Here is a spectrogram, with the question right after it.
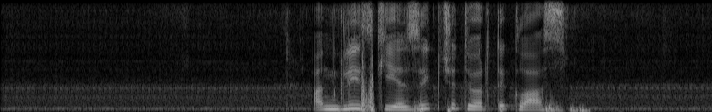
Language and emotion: Russian, neutral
